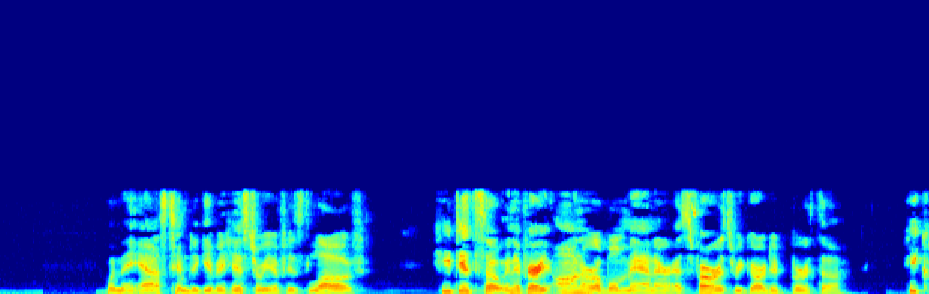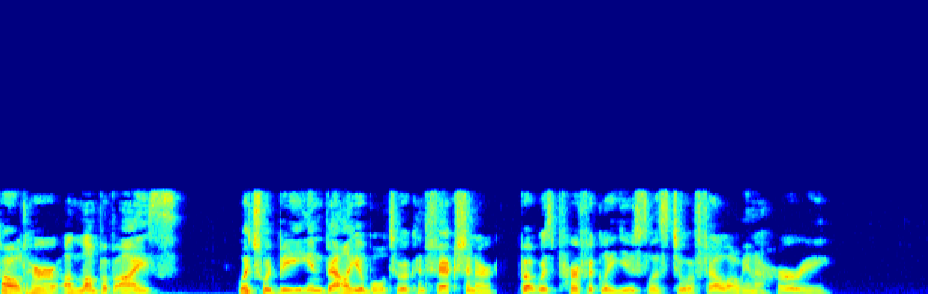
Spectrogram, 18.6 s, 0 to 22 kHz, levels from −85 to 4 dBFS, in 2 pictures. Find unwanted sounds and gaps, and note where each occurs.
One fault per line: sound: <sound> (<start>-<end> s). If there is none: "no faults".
no faults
